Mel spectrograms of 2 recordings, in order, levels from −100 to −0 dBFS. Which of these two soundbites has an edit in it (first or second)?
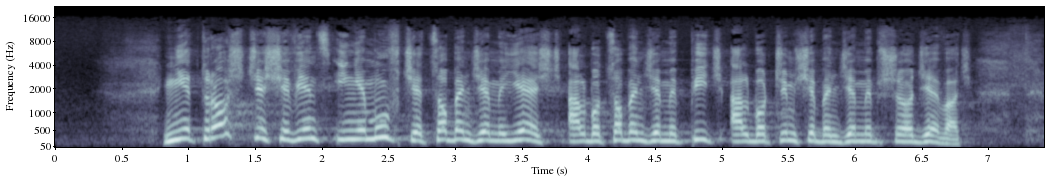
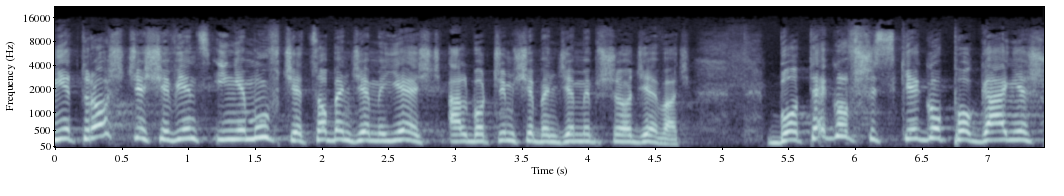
second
